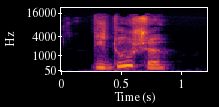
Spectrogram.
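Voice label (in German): "shower", German; gcompris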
